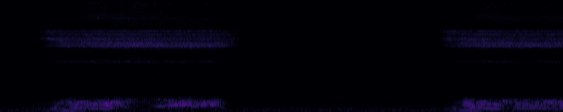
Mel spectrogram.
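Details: Adult man snoring while asleep, waking his light-sleeper partner; two long, rattling inhaled snores with a whistling edge, separated by a quiet pause, in a quiet room; snoring.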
